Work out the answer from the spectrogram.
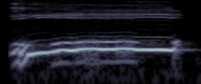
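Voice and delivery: high delighted ooh; impressed ooh. Real, not acted. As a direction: squeal at the taste. Tasting the strong drink.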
